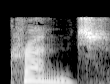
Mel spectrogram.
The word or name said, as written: crunch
